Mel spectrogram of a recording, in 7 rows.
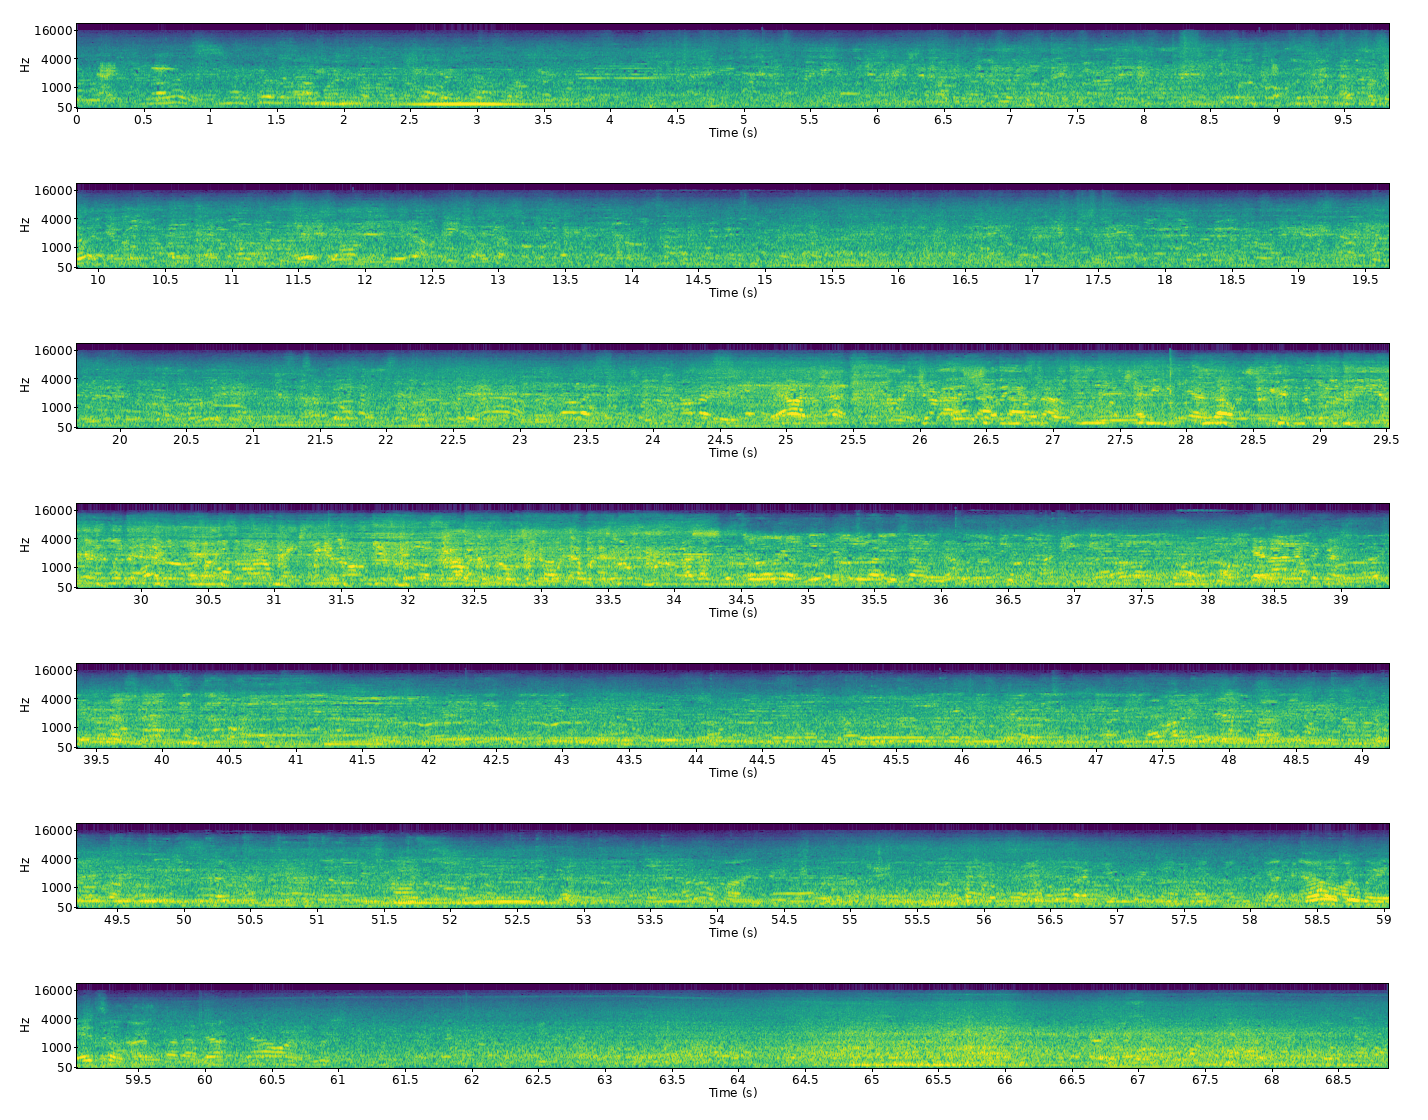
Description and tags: Turkish busineses Danforth Avenue Toronto
Recorded with a Roland R05 and accessory microphone as I walked along Danforth Avenue, west of Greenwood Avenue in Toronto. Walking past several Turkish businesses, soon after nightfall during Ramadan.
Canada, field-recording, night-fall, Ramadan, Toronto, Turkish-market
